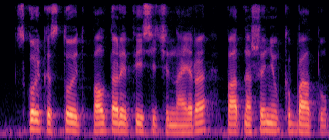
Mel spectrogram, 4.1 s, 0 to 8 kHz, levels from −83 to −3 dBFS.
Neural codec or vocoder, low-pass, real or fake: vocoder, 24 kHz, 100 mel bands, Vocos; 7.2 kHz; fake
